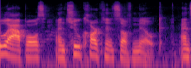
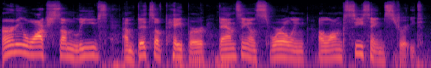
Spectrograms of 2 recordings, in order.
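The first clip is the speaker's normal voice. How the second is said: ordinary delivery, nothing marked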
